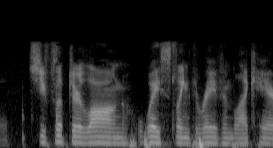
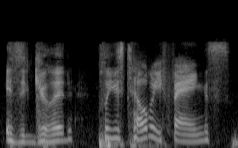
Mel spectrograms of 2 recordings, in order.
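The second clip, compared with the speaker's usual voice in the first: begging author; 6 semitones higher, 5 dB louder, slower than usual. A narrator's reading. Author begging readers in note.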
